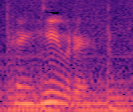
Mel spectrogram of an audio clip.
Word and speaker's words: jengibre: Ahora, eso me vas a ayudar porque tengo un problema a veces para pronunciar. Ajá, ¿cómo lo dice en español? Jengibre.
